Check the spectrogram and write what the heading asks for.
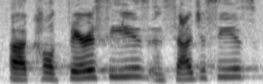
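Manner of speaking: ordinary delivery, nothing marked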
